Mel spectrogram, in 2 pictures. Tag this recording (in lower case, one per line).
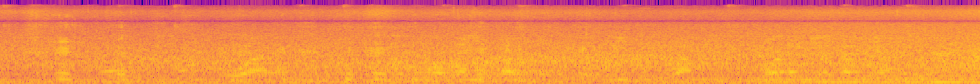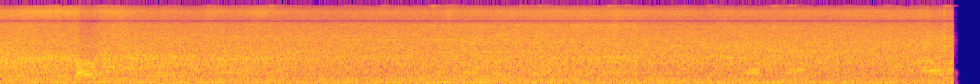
speech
